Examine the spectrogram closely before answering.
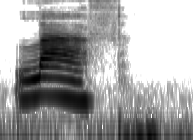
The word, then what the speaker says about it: laugh: So for the f sound, enough, enough. Cough, cough. Rough, rough. Laugh, laugh.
